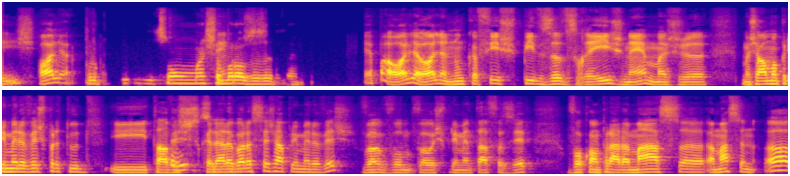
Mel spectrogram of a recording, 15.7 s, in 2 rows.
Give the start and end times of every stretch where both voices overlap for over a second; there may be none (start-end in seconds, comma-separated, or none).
none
